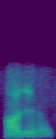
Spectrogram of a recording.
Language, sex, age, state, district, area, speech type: Nepali, male, 45-60, West Bengal, Darjeeling, rural, conversation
